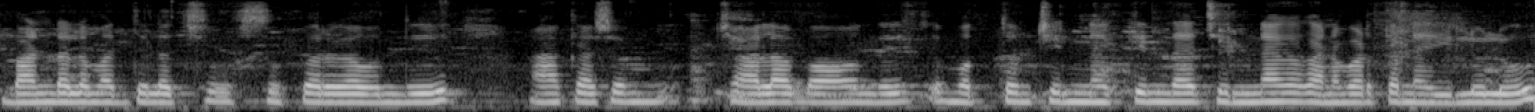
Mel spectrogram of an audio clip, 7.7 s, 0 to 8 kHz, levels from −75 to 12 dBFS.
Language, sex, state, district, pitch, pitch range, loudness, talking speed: Telugu, female, Andhra Pradesh, Chittoor, 185 Hz, 185-195 Hz, -16 LUFS, 115 wpm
